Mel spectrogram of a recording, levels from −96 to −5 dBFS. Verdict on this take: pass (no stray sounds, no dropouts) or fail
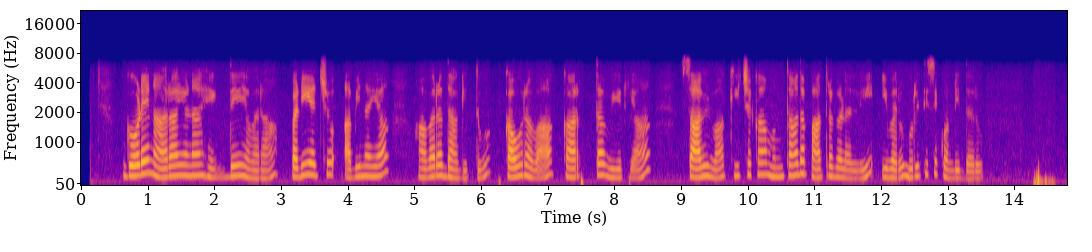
pass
